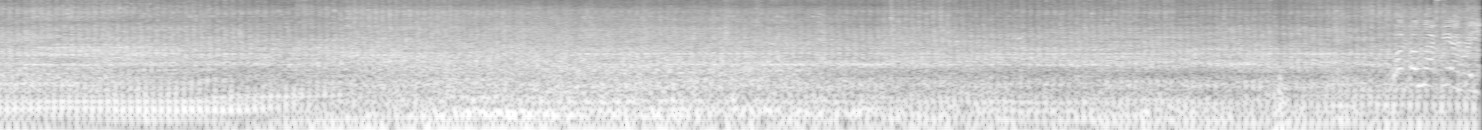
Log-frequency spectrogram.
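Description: Homemade tractor engine chugging in first gear, a loud, steady low rumble with rattling mechanical clatter running continuously up close.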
